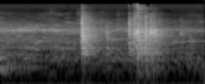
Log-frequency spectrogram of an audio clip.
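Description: A cat's paw knocking a small ball around a plastic toy pool table. There is a sharp clack a little under a second in, then a short clattering burst about half a second later.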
